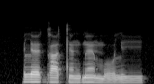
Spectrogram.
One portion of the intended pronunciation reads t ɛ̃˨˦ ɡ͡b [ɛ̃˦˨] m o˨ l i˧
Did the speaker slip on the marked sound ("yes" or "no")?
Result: no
